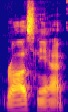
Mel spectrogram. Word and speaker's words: Roczniak: we have an awesome new guest named rosniak did i say your name right yes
